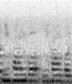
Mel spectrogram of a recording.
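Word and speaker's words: 日本語: Before K, G, sound, this character is pronounced as So, for example, Nihongo that is Japanese language, Nihongo.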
